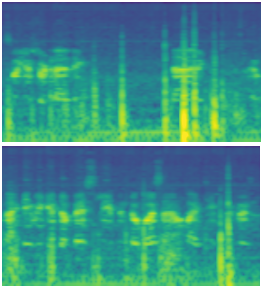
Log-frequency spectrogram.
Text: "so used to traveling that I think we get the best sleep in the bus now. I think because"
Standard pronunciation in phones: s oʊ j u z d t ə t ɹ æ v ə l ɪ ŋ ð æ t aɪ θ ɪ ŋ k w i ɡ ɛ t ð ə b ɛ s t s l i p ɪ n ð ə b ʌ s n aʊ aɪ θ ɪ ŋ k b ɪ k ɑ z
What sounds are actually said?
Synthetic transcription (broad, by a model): s oʊ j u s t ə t ɹ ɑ ə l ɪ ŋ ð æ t aɪ t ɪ ŋ k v i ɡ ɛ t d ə b ɛ s t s l i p ɪ n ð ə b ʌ s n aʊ aɪ t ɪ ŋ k b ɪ k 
